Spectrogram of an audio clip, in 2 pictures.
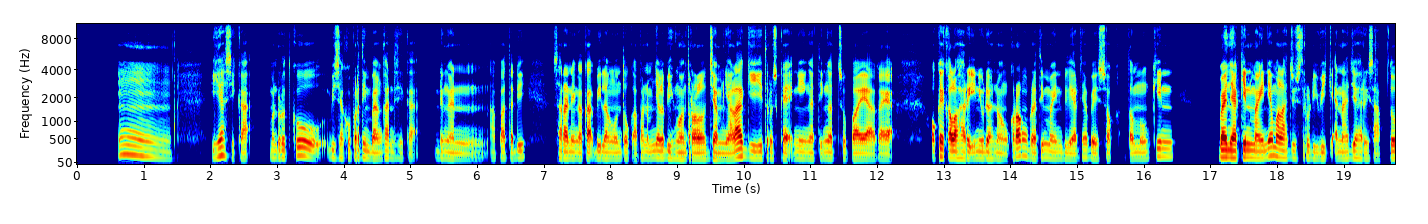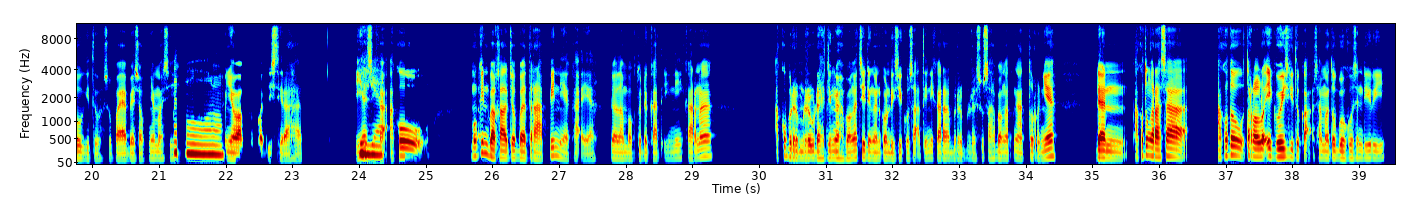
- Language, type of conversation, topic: Indonesian, advice, Mengapa Anda sulit bangun pagi dan menjaga rutinitas?
- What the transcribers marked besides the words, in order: in English: "weekend"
